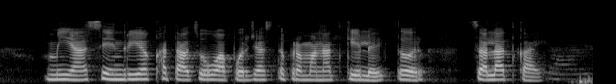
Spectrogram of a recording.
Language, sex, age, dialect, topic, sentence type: Marathi, female, 31-35, Southern Konkan, agriculture, question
